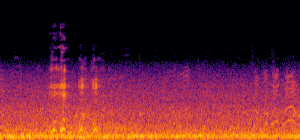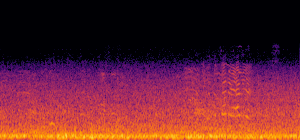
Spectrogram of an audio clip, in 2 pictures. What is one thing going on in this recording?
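Young men shout to each other in the distance on an open field.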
